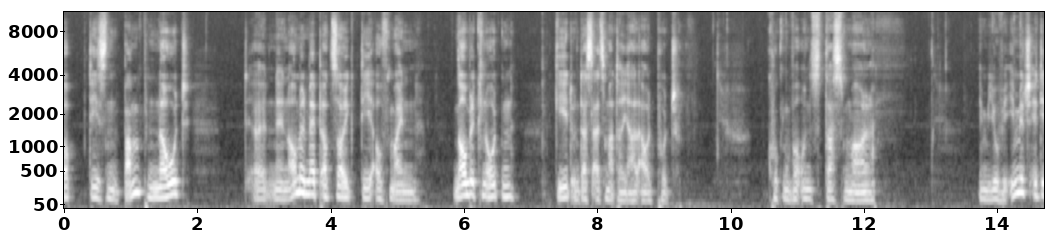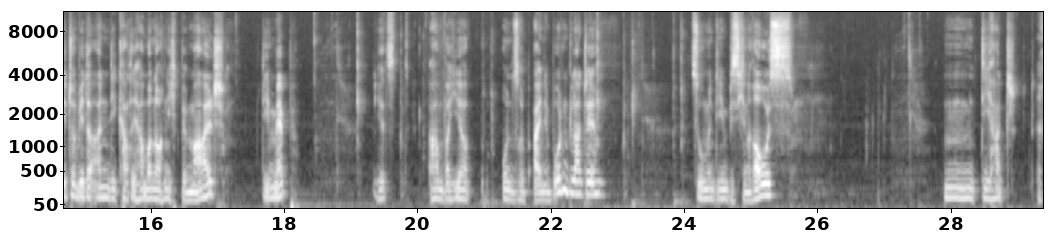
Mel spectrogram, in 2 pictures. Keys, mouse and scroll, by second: 7.2-11.1 middle drag, 11.1-13.0 drag, 17.2-19.0 drag, 19.0-20.9 middle drag, 20.9 KP_7, 22.1 middle click, 23.7 KP_Divide.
